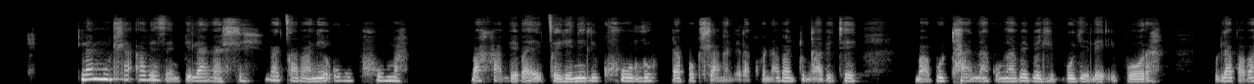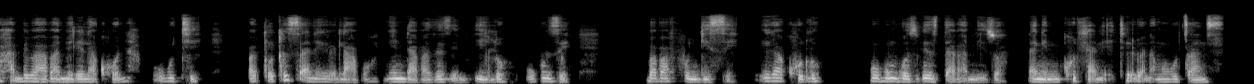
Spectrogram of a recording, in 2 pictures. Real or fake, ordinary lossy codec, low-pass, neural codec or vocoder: real; AAC, 48 kbps; 10.8 kHz; none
